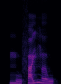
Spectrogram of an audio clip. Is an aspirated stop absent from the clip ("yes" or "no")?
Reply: yes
